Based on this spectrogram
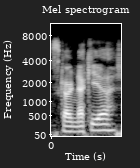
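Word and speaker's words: Scarnecchia: Skarnecchia should have been the MVP of the game.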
